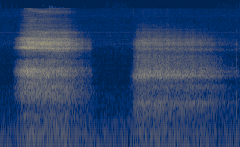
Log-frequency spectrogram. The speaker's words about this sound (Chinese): 来，先慢慢吸气，然后吐出来。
